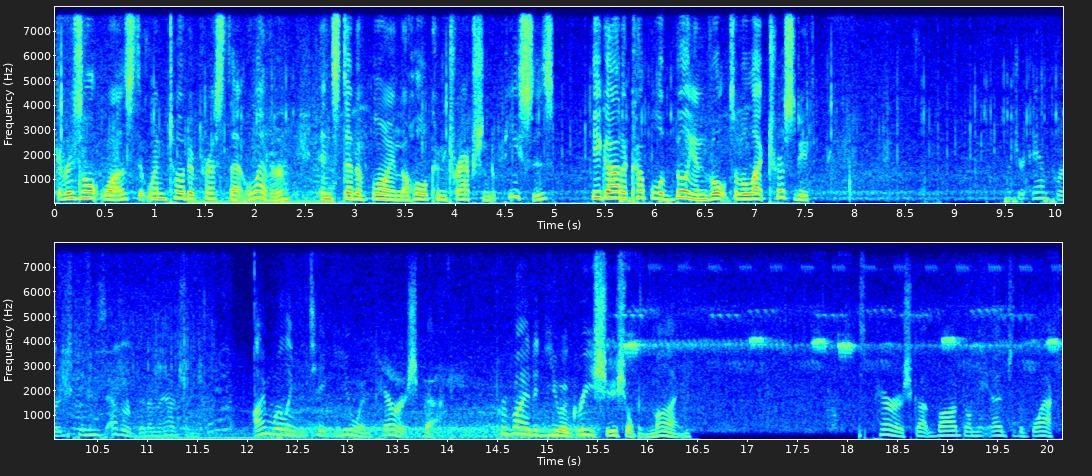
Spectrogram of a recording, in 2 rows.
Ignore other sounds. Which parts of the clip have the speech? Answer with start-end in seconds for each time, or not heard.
0.0-7.5, 9.5-16.4, 18.1-20.1.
